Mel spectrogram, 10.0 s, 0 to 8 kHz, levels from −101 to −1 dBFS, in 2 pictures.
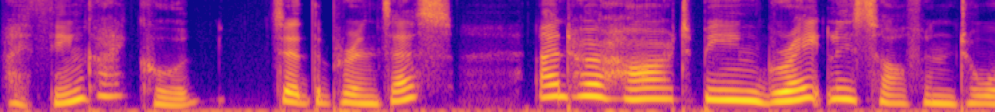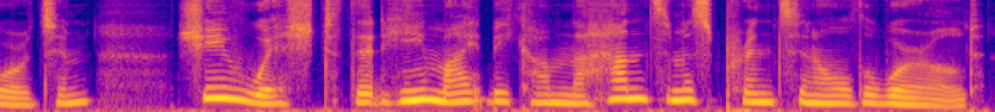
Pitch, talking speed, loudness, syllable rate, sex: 195 Hz, 170 wpm, -19 LUFS, 4.4 syllables/s, female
